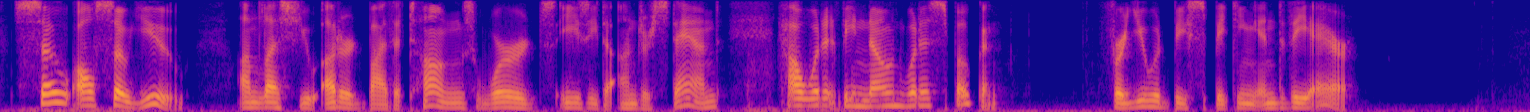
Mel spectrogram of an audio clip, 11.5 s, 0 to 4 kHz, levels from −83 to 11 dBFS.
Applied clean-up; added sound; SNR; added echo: neural diffusion model UNIVERSE++.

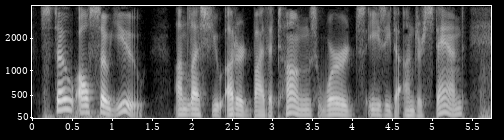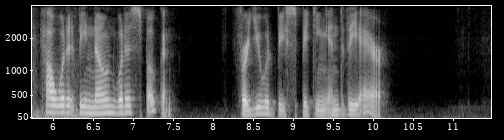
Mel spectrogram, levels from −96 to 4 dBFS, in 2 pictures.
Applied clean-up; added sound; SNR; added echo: neural mask model DeepFilterNet 3.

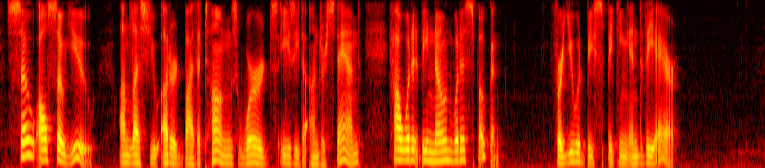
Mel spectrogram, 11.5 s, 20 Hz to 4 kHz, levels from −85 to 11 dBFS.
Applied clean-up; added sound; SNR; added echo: none; none; none; none.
